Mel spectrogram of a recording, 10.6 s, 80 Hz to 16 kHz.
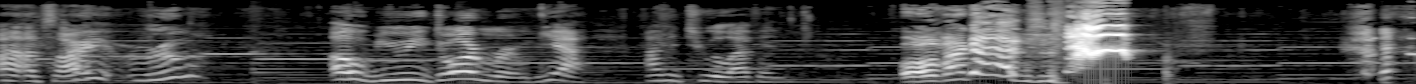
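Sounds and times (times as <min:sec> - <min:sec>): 
speech: 0:00.2 - 0:01.6, 0:02.5 - 0:06.0, 0:06.8 - 0:08.4
high-pitched scream: 0:08.0 - 0:08.5.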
